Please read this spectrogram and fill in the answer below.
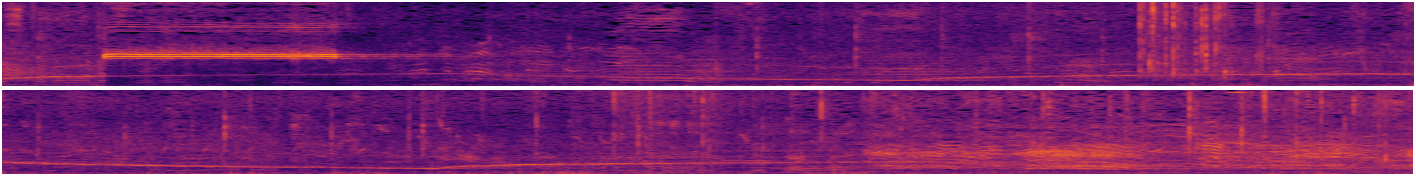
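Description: A referee's whistle blown once, loud and shrill, for about a second near the start, followed by an emergency-vehicle siren wailing in the background, slowly rising and falling three times. Voices rise faintly near the end.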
